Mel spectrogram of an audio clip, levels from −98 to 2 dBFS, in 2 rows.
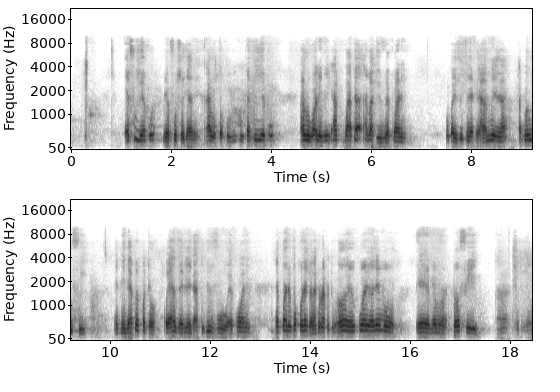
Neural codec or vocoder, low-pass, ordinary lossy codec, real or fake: codec, 44.1 kHz, 2.6 kbps, DAC; 9.9 kHz; MP3, 96 kbps; fake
